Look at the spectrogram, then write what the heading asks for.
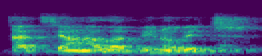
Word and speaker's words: Tatsiana Lahvinovich: So guys, a little bit about Miss Tatsiana Lahvinovich. I'm pronouncing it correctly, yes?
